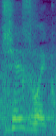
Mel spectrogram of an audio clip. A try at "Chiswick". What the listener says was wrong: You don't pronounce the W.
